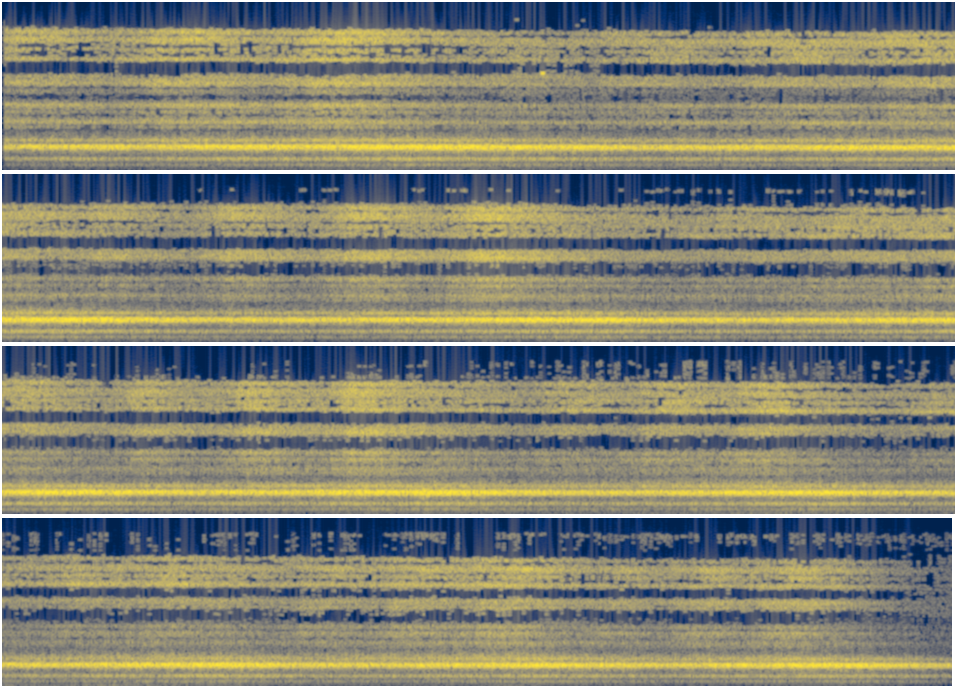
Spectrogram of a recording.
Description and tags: ps au Just about to be hit by insanity
Made in Paulstretch and then edited in Audacity (mainly echoes, tempo acceleration and pitch lowering).
accelerating, echoes, eerie, noise, Paulstretch, pulsating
